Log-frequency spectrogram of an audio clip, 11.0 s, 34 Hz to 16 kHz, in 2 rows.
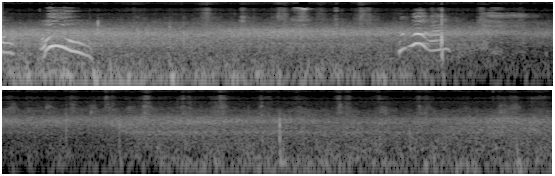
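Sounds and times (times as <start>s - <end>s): footsteps crunching in snow: 1.2s - 4.9s, 5.5s - 11.0s.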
